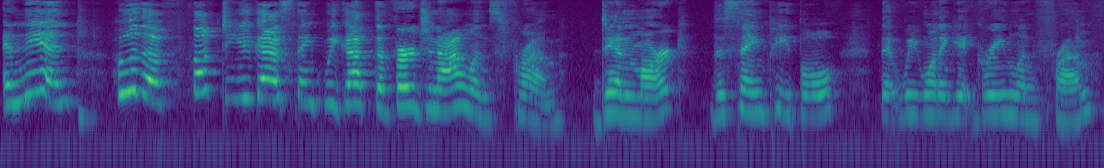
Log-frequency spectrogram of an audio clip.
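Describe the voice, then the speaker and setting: A woman's voice: a little high, expressive, a little slow, hardly any pauses, fairly bright tone. A woman co-hosting a podcast, ranting in casual chat with lots of swearing and mocking impressions. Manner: profane, heated, mocking voices. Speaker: podcast co-host.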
